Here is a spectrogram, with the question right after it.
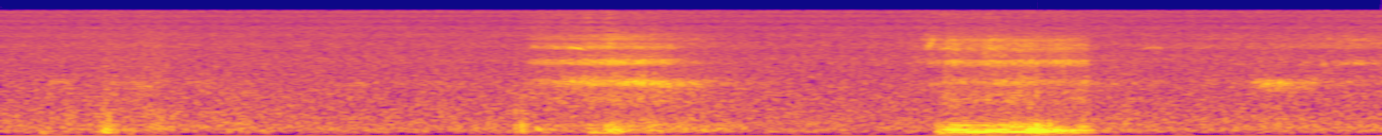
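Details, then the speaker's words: German Shepherd puppy snoring while asleep: soft, uneven snores, a few per minute, over quiet room hiss; plain snoring, no clear wheeze. "Lay it off, Bella. Keeping us awake. Hey, stop snoring."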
